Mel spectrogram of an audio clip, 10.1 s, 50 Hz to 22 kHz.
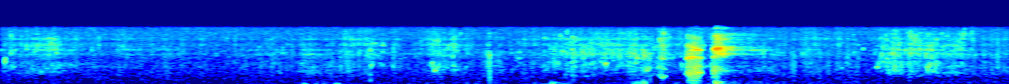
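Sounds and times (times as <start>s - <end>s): water splashing and dripping: 5.4s - 7.0s, 8.0s - 10.0s.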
